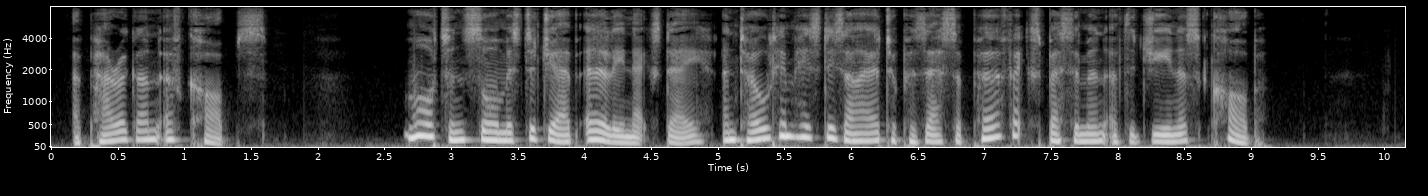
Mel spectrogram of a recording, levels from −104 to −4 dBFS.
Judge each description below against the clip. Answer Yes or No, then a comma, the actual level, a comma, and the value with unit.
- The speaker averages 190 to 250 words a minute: No, average, 150 wpm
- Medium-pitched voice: Yes, medium, 165 Hz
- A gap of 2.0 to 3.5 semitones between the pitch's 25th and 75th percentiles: No, average, 4.7 semitones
